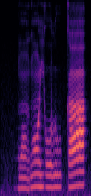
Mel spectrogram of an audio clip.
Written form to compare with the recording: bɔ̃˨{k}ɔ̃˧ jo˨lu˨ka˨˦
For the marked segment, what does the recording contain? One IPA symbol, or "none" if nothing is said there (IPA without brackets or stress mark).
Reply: ɡ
